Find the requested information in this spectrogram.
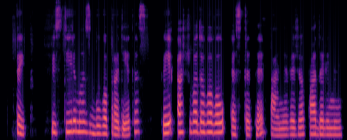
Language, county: Lithuanian, Telšiai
